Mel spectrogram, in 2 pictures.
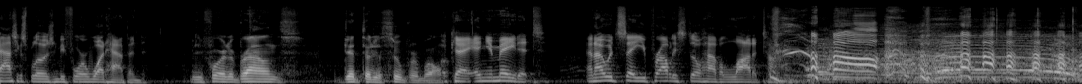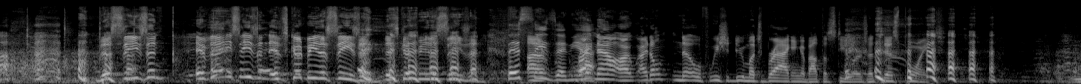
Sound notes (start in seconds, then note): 7.7 laughs; 8.0 audience boos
